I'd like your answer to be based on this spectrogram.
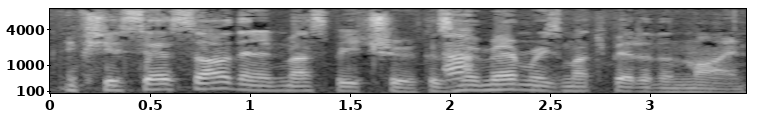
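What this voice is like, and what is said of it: South African accent. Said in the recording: “I love your accent. ... Johannesburg, South Africa.”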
